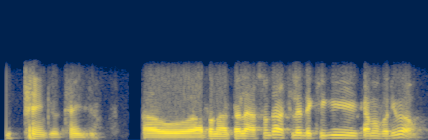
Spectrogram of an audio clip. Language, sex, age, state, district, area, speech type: Odia, male, 45-60, Odisha, Bhadrak, rural, conversation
